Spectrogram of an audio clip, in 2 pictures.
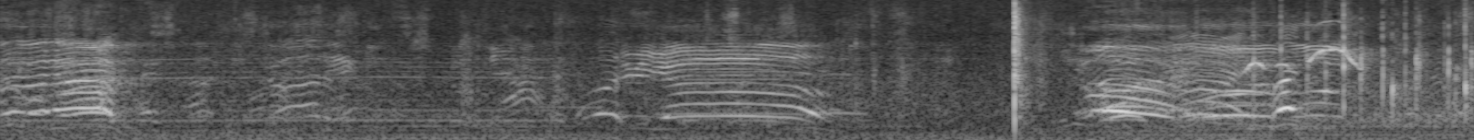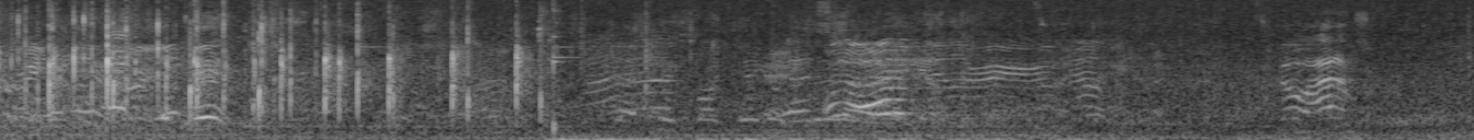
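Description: Ballpark sounds: shouting voices off and on, a single sharp pop about five seconds in as the pitch lands in the catcher's mitt for a strike, then a run of quick claps for a few seconds.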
